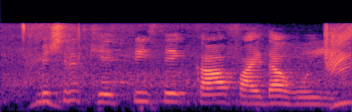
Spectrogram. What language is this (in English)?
Bhojpuri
